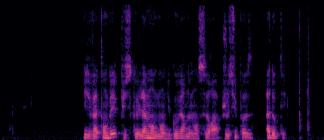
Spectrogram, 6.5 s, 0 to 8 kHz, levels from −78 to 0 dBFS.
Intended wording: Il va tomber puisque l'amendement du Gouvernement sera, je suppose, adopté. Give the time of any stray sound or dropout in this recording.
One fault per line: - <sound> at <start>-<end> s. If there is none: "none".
none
